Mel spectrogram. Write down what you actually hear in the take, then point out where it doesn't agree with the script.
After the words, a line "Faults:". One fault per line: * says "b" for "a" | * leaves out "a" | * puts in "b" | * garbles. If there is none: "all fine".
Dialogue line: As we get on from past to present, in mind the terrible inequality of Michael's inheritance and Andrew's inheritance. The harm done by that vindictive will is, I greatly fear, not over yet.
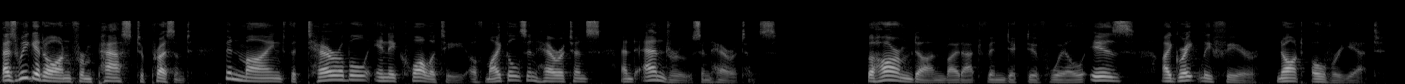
As we get on from past to present, in mind the terrible inequality of Michael's inheritance and Andrew's inheritance. The harm done by that vindictive will is, I greatly fear, not over yet.
Faults:
all fine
